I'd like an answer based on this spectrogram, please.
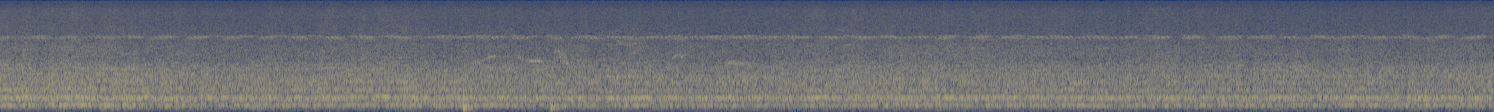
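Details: Steady buzzing of a crowd of bees, a low continuous hum lasting without break, with two short soft knocks early on and a faint persistent high whine.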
